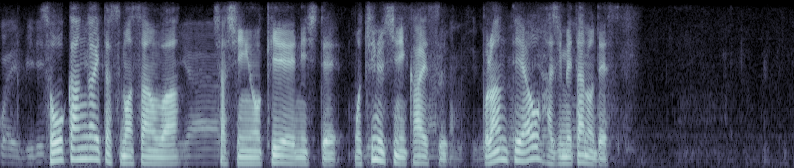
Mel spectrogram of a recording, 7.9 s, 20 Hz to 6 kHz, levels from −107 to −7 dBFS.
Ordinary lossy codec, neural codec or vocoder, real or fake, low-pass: Opus, 16 kbps; none; real; 5.4 kHz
